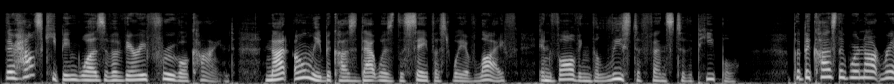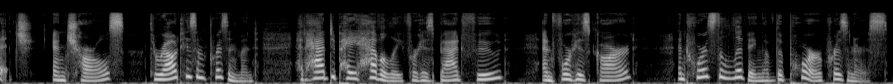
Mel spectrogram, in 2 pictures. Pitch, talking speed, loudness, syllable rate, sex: 215 Hz, 190 wpm, -20 LUFS, 5.8 syllables/s, female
